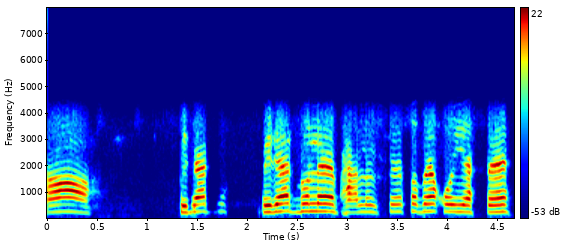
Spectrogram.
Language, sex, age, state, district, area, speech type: Assamese, female, 45-60, Assam, Goalpara, rural, conversation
